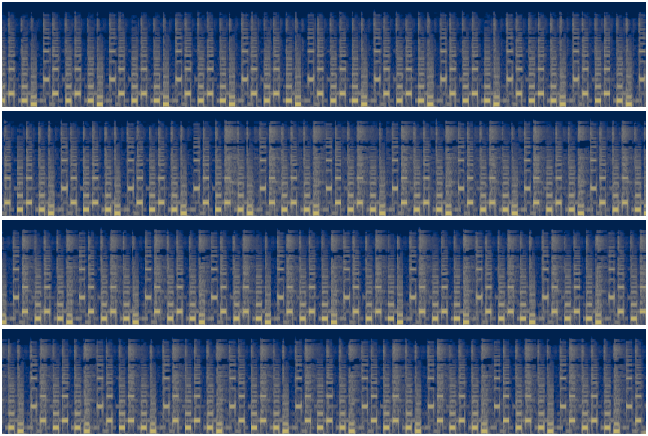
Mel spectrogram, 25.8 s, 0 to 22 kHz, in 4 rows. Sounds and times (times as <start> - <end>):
Electronic music: 12.0 - 25.7.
